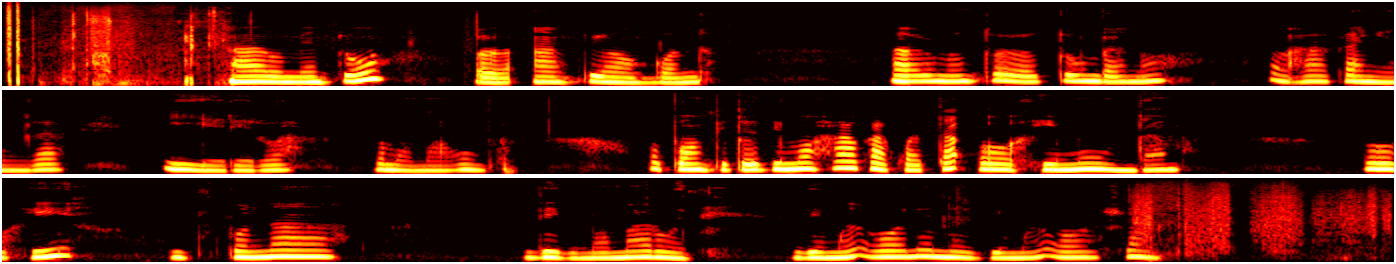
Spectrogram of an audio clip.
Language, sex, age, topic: Oshiwambo, female, 25-35, agriculture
